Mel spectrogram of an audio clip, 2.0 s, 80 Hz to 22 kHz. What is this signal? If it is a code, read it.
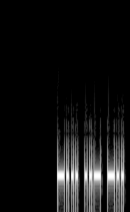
Morse code, heard as a keyed tone, about 34 wpm, 700 Hz. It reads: BUD
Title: CWT Exchange 35wpm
